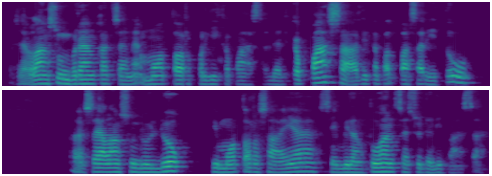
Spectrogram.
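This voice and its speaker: Earnest gravelly male preacher. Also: medium pitch. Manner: earnest, addresses listeners as guys, drops to hushed tones. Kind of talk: sermon with personal testimony.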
